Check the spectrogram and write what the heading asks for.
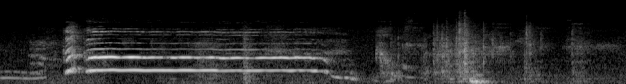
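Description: A voice holding one long high note for about two and a half seconds, sliding down at the end, followed by a short rustle or thump.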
